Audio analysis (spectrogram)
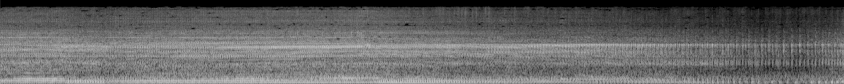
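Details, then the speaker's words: Motorcycle after overheating at idle and light revs: steady rapid knocking about four per second, matching a previous mechanic's piston diagnosis; teardown confirmed the damaged piston. "Nah sampai di sini saya mengamini apa yang dibilang mekanik yang sebelumnya itu karena memang suaranya itu identik sekali dengan suara piston"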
